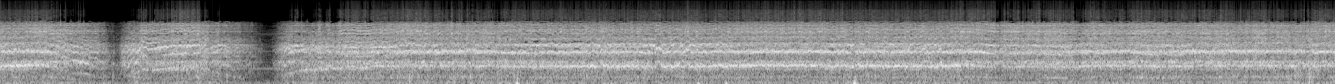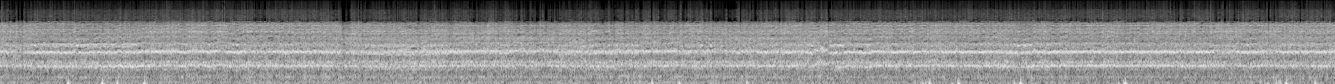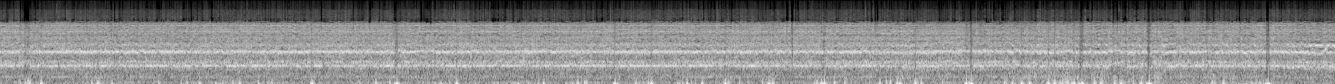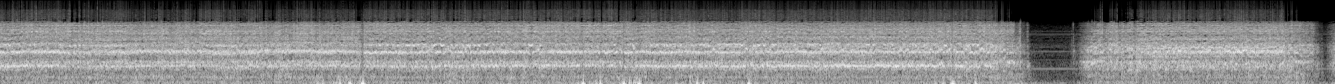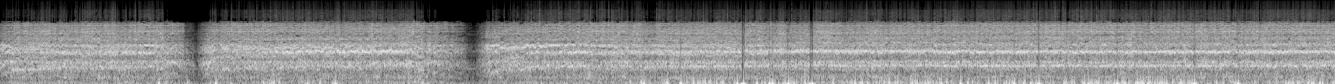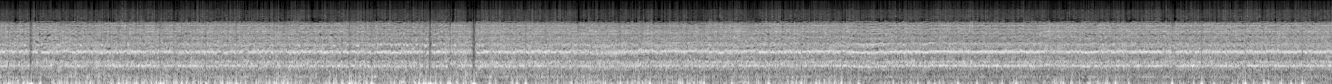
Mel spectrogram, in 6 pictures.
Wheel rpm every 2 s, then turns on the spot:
150, 100, 220, 210, 220, 220, 230, 220, 230, 230, 230, 230, 230, 230, 230, 230, 230, 240, 230, 230, 220, 230, 220, 220, 210, 110, 160, 160, 190, 150, 220, 230, 230, 230, 230, 230, 230, 230, 230, 230.
52-56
